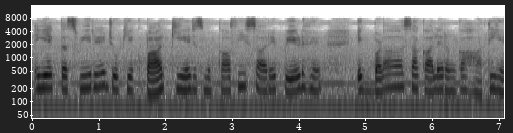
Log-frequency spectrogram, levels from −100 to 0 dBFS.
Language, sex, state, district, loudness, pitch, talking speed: Hindi, female, Jharkhand, Sahebganj, -19 LUFS, 185 Hz, 185 wpm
